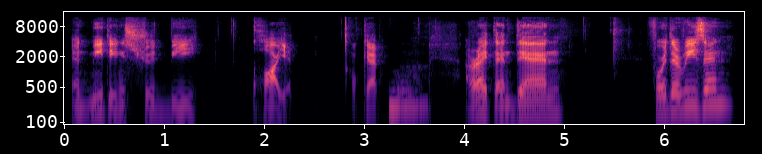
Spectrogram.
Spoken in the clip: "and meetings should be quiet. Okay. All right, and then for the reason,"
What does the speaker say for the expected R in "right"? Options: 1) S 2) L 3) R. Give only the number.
3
